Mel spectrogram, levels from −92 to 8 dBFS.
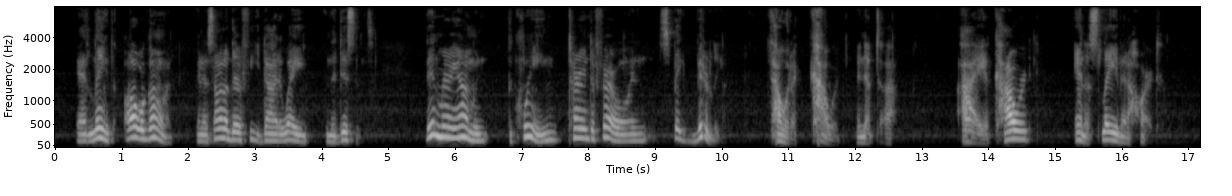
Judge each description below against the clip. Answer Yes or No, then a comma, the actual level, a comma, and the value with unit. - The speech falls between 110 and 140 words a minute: Yes, slow, 135 wpm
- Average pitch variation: No, wide, 5.7 semitones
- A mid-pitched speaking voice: Yes, medium, 160 Hz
